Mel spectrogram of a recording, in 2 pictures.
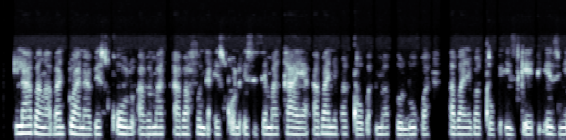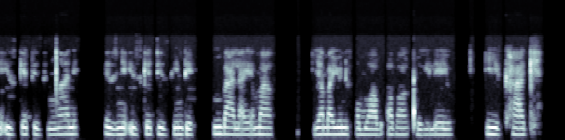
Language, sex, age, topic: North Ndebele, female, 18-24, education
